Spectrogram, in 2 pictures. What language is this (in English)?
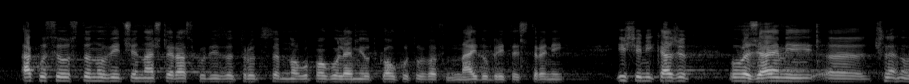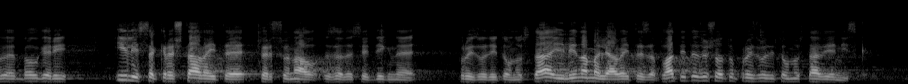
Bulgarian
